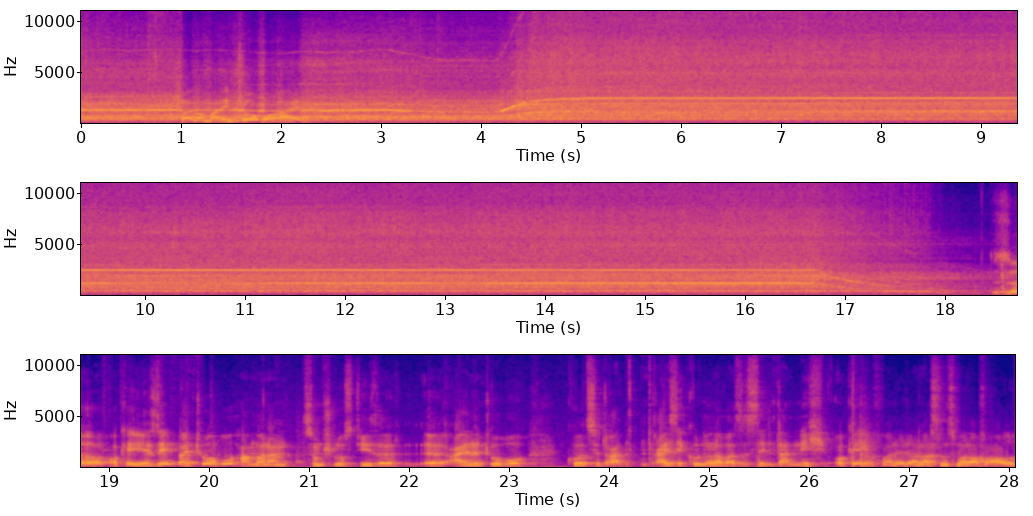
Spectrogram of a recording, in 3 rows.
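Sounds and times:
vacuum motor whine: 0:00.0 - 0:19.0.

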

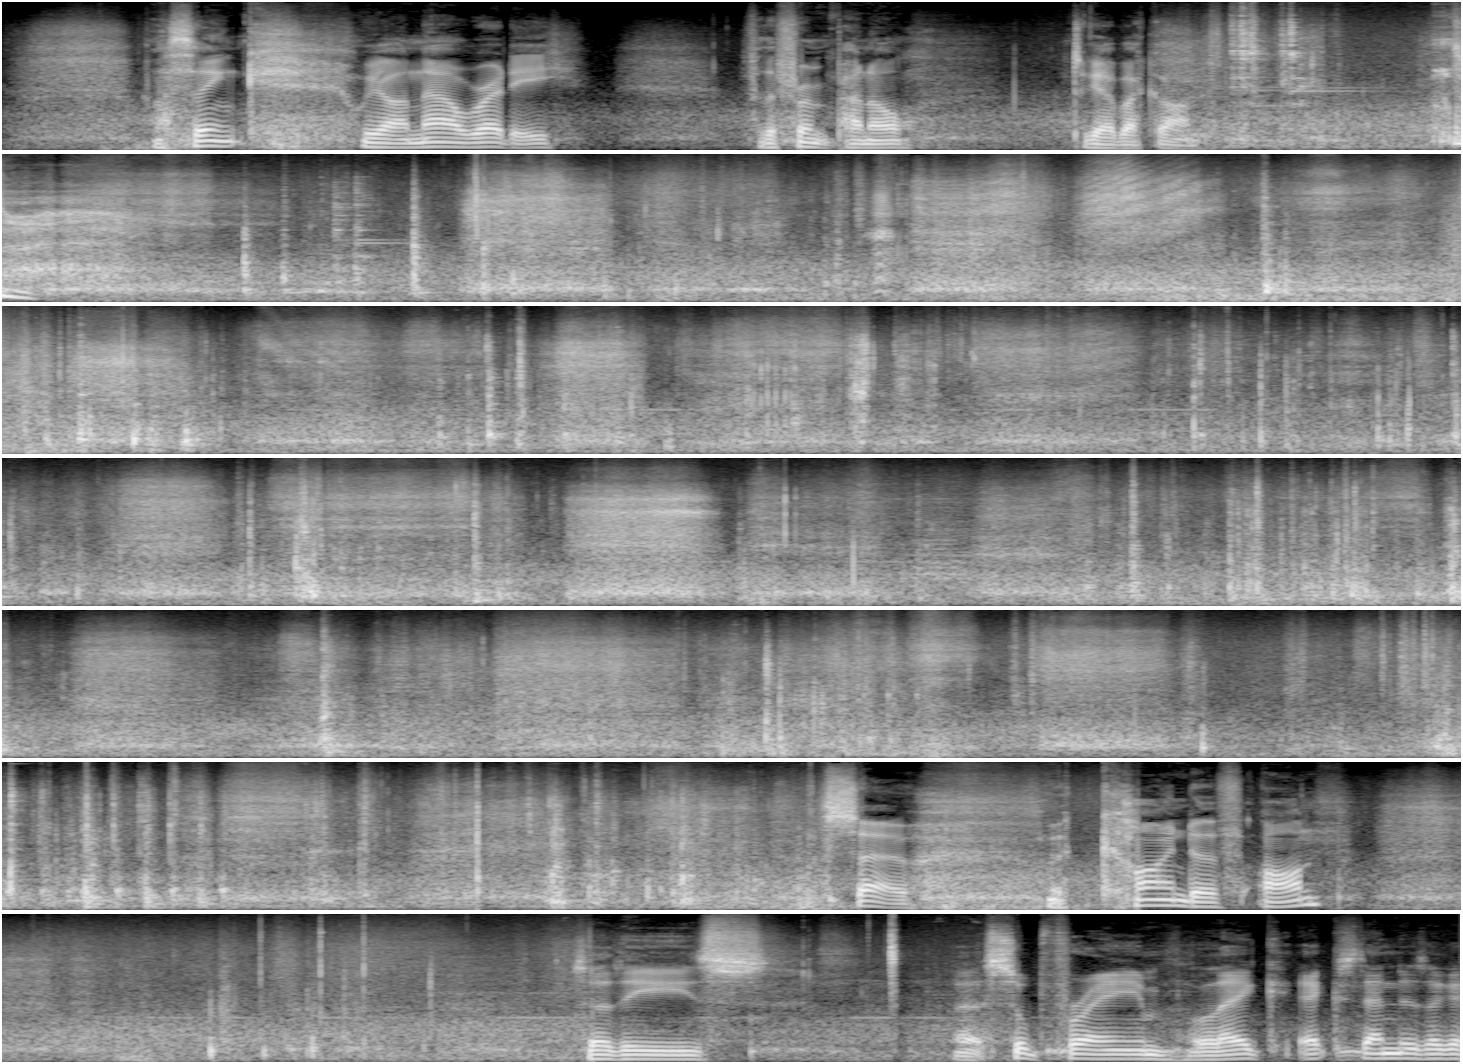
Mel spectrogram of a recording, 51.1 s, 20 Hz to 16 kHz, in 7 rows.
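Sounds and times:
rustling and scraping: 0:05.8 - 0:41.8, 0:42.8 - 0:46.9
metal and plastic parts rattling: 0:06.0 - 0:06.7, 0:08.4 - 0:11.2, 0:13.5 - 0:24.6, 0:27.2 - 0:29.4, 0:35.7 - 0:40.6
clicks and knocks of parts: 0:08.4 - 0:10.0, 0:16.7 - 0:19.5, 0:27.2 - 0:29.6, 0:35.9 - 0:40.2.

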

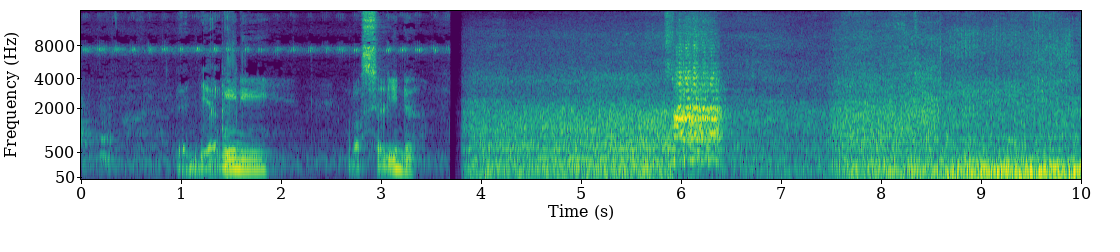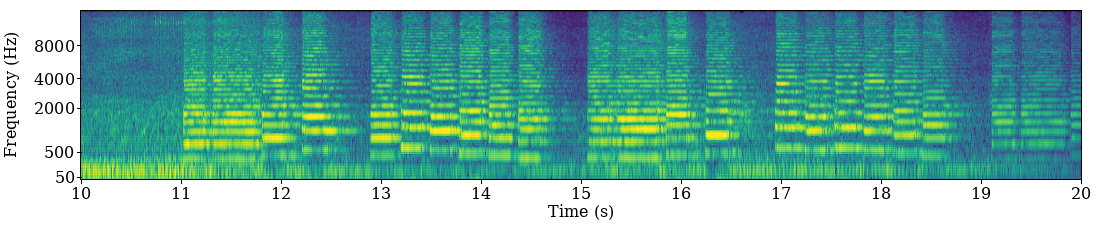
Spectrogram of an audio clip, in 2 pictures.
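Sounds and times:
bus engine running: 0:03.8 - 0:20.0
musical bus horn tune: 0:05.8 - 0:06.6, 0:10.9 - 0:20.0.

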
